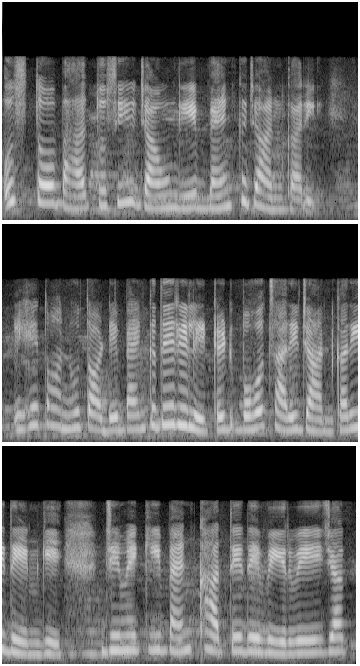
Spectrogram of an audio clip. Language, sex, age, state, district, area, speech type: Punjabi, female, 18-30, Punjab, Ludhiana, rural, spontaneous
